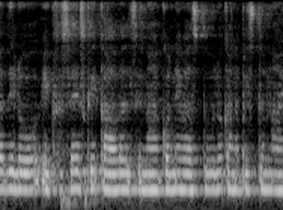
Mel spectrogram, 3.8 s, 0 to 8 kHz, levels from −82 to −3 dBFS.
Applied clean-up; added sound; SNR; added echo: none; none; none; reverberation time 0.8 s.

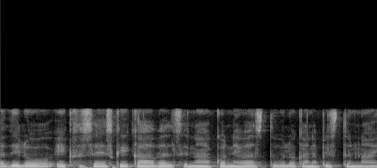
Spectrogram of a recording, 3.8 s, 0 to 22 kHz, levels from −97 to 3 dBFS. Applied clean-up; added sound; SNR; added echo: none; none; none; none.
